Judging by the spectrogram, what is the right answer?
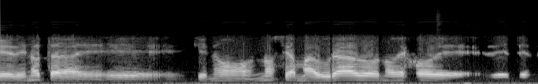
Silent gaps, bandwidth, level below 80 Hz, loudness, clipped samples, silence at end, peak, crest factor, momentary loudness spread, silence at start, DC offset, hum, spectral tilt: none; 8 kHz; -42 dBFS; -17 LUFS; under 0.1%; 0.05 s; -2 dBFS; 14 dB; 10 LU; 0 s; under 0.1%; none; -6 dB/octave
